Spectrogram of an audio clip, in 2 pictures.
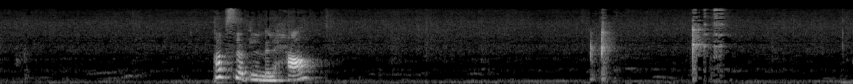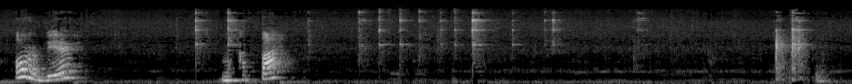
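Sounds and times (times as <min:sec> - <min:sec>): food sizzling in a pan: 0:00.0 - 0:17.0
kitchenware clicks: 0:11.6 - 0:15.1, 0:16.3 - 0:16.8.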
